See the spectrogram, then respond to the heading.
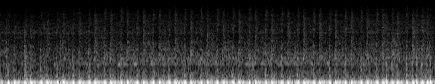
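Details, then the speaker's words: Flood-damaged Florida Corvette running on fresh fuel from its own tank, owner suspects dirty fuel injectors: heavy lumpy low rumble with irregular chuffing beat about twice a second, shaky misfire, improving as it runs. "oh wow that doesn't sound healthy that doesn't sound healthy at all"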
